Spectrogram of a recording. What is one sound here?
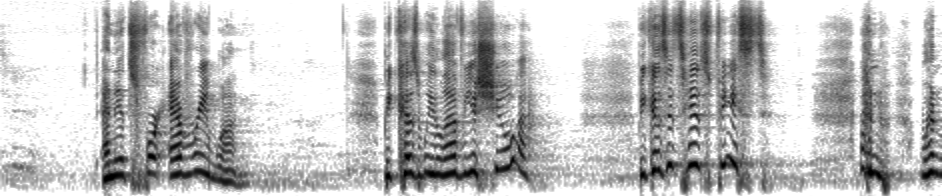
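An elderly woman speaks with feeling into a microphone, heard through a loudspeaker in a room.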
